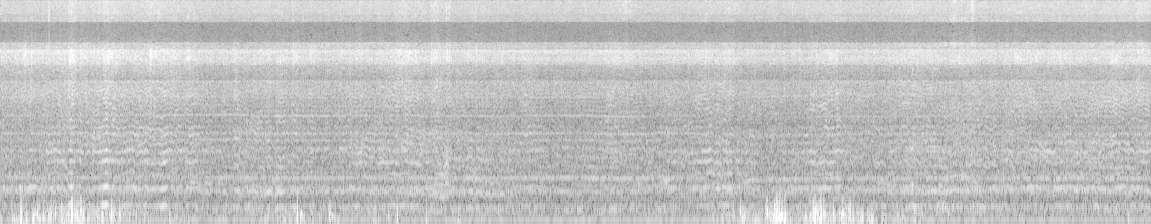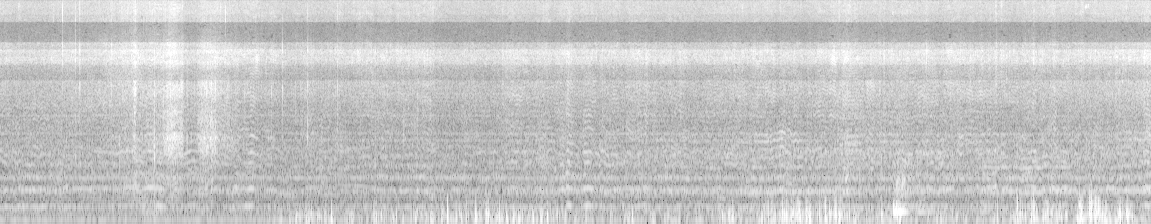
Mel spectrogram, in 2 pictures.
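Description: Honeybees buzzing around the hive, a steady hum throughout, with one louder swell of buzzing about halfway through.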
